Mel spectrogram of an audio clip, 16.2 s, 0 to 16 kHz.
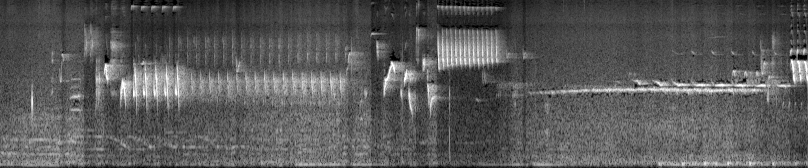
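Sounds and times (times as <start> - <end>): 
two songbirds singing sobbing call motifs: 0.0 - 16.1.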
